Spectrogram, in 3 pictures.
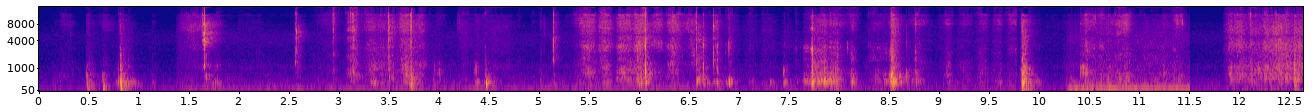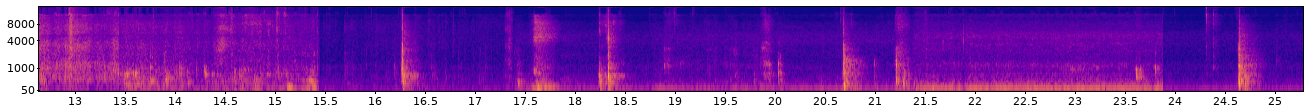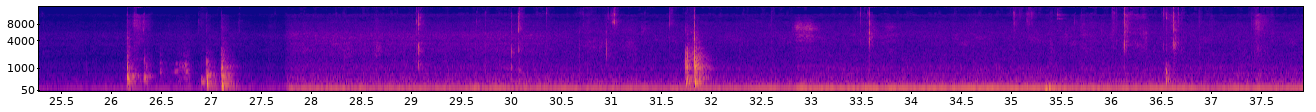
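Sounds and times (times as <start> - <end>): packaging clicks and scrapes: 2.9 - 4.0, 5.4 - 17.4
low hum: 10.1 - 24.3, 27.4 - 37.9.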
